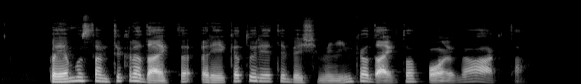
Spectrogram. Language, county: Lithuanian, Utena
